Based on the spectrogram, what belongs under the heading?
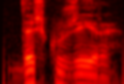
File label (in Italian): "descusire", dialetto veneto; v. scucire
